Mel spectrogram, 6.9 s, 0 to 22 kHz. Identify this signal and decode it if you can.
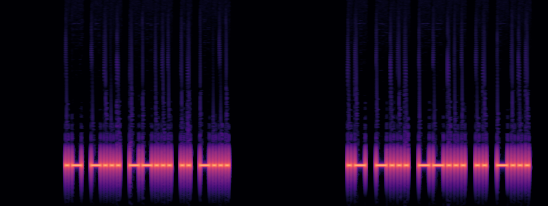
Morse code, heard as a keyed tone, about 28 wpm, 700 Hz. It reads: AB7IB AB7IB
